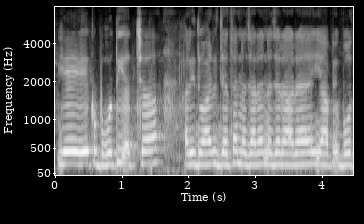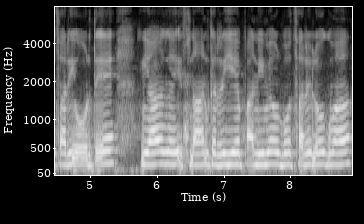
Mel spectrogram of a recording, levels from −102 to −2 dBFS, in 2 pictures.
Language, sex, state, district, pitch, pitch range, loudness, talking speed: Hindi, female, Rajasthan, Jaipur, 205 Hz, 200-210 Hz, -15 LUFS, 210 wpm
